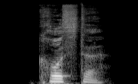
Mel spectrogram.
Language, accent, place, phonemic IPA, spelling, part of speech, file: German, Germany, Berlin, /ˈkʁʊstə/, Kruste, noun, De-Kruste.ogg
- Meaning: 1. crust 2. scab on a wound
